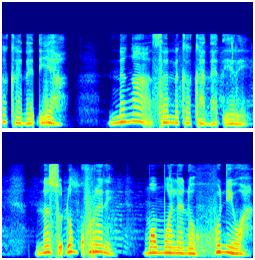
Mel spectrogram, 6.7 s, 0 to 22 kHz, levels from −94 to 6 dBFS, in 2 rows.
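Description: A speech recording with feedback echo between two devices, running from 1.93 s to 6.62 s. Each phrase returns about every 300 ms. The repeats sit low, peaking at about 27 dB below the speech. Two devices in the same room seem to share one call. One plays back what the other's microphone sent, and that microphone hears it again. Neither echo canceller removes the other device's output. The call's microphone processing leaves nothing above 8 kHz.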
